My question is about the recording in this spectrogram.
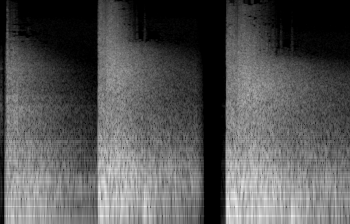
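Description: Three impact sound effects, each starting suddenly and fading away over about a second. They come at the start, about a second in, and near three seconds in. The second and third are the loudest, and there is a short silence just before the last.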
